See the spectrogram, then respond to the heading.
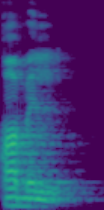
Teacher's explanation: ബാഇന്റെ സുക്കൂൻ ഖൽഖല നൽകി ശബ്ദം ചലിപ്പിക്കുക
